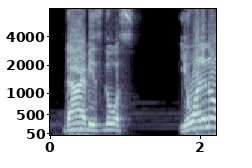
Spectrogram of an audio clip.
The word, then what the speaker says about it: Derby: up the DAR do d e r b y Jamaican said Derby but when time the football club a so that means pronounce Darby's do you want to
